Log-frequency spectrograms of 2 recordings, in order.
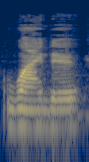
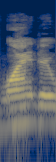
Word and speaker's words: Winder: Today, we're joined by Dia, or Danielle, aka Dia Winder of Winder Wealth Management. It took me so long to get that right because I used to say Winder, but it is Winder, okay? Say it right.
